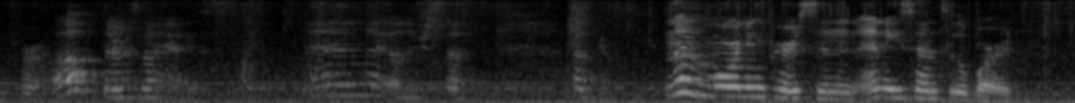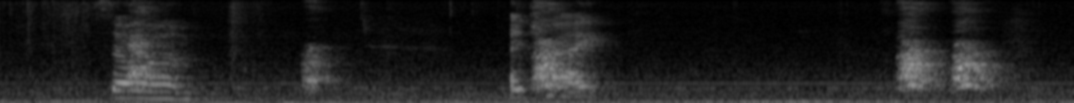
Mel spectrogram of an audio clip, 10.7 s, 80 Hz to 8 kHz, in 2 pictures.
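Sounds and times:
low hum: 0:00.0 - 0:10.7
speech: 0:03.6 - 0:05.3, 0:05.9 - 0:07.1, 0:07.9 - 0:08.5
dog barking at work being done in the building: 0:06.9 - 0:07.2, 0:08.0 - 0:08.4, 0:09.8 - 0:10.5.

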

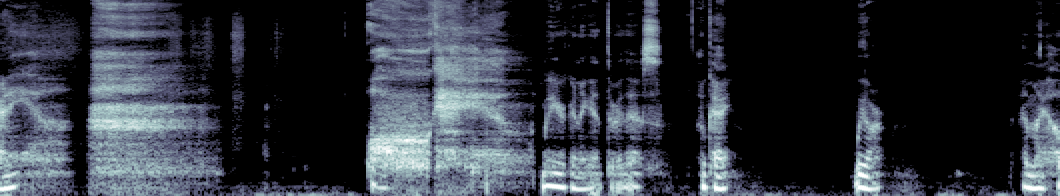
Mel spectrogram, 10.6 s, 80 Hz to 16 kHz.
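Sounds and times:
soft breathy sounds: 0:00.0 - 0:03.1, 0:03.7 - 0:05.4
person drawing a deep breath: 0:00.2 - 0:02.5
speech: 0:05.4 - 0:07.4, 0:08.6 - 0:08.9, 0:10.2 - 0:10.6.

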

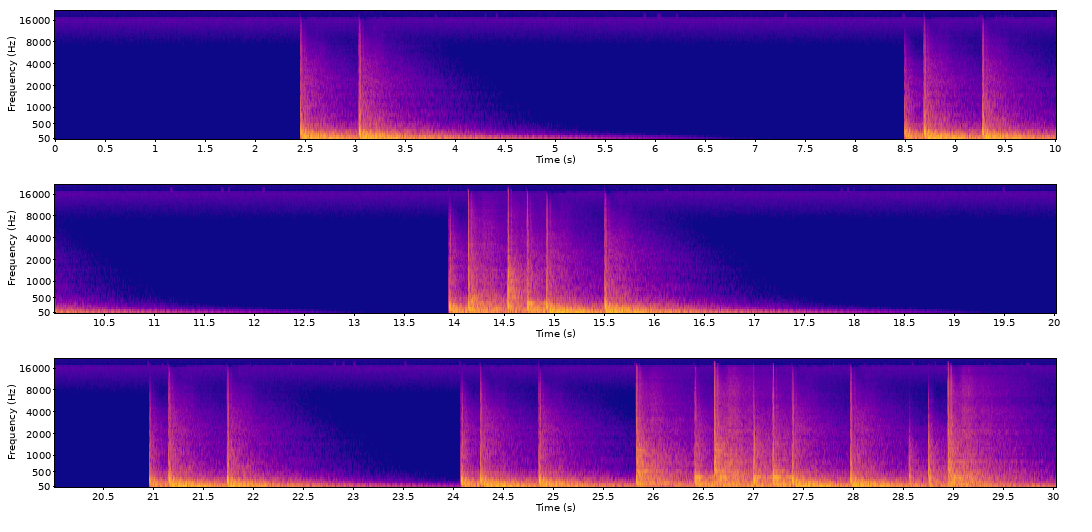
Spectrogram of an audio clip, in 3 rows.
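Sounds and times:
different drums: 0:02.5 - 0:05.1, 0:08.5 - 0:11.2, 0:13.9 - 0:17.5, 0:20.9 - 0:30.0.

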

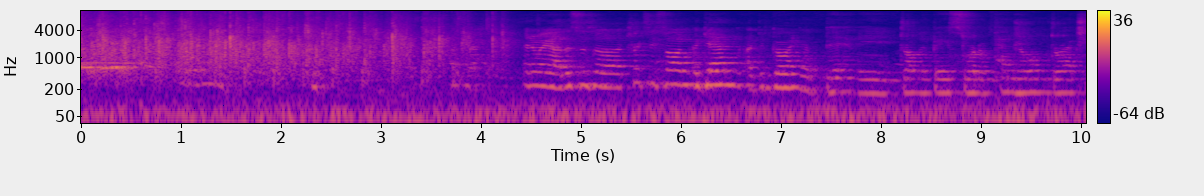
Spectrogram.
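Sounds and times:
audience applauding: 0:00.0 - 0:04.4
speech: 0:04.9 - 0:10.0.

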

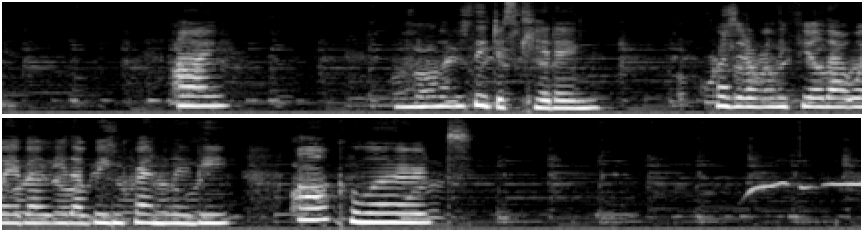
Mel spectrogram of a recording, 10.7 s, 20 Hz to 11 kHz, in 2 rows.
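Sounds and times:
speech: 0:01.0 - 0:01.5, 0:02.4 - 0:08.4
failed attempt at whistling: 0:10.0 - 0:10.7.

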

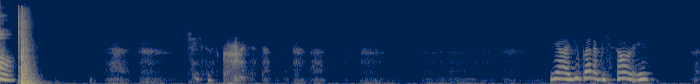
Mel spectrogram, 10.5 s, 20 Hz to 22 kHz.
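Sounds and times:
door slamming shut with a heavy thud: 0:00.0 - 0:00.6
speech: 0:08.3 - 0:09.8.

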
